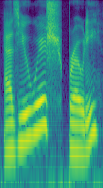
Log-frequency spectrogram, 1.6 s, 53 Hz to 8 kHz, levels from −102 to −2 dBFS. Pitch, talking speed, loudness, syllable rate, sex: 190 Hz, 155 wpm, -14 LUFS, 3.8 syllables/s, female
